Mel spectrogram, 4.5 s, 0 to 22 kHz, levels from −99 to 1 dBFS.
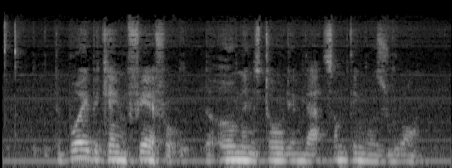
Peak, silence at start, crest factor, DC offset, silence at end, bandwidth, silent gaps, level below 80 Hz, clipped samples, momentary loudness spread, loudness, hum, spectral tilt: -18 dBFS; 0.05 s; 16 dB; under 0.1%; 0 s; 15 kHz; none; -62 dBFS; under 0.1%; 19 LU; -34 LUFS; none; -5.5 dB/octave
